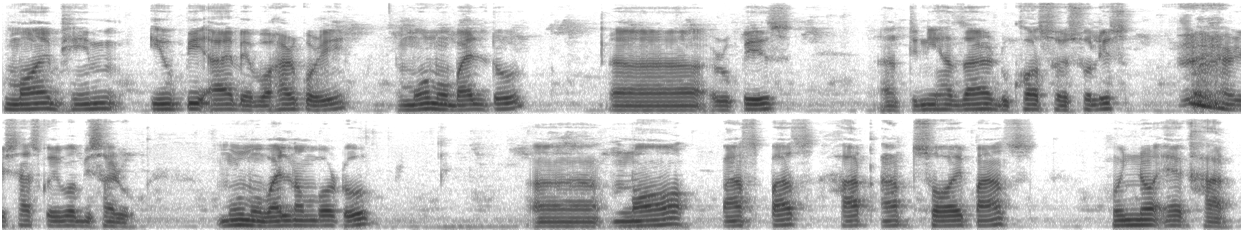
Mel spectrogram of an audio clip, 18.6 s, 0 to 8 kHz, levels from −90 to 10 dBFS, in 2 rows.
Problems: none marked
